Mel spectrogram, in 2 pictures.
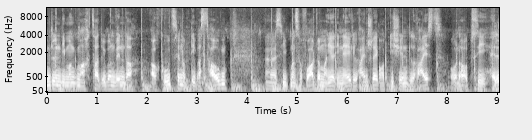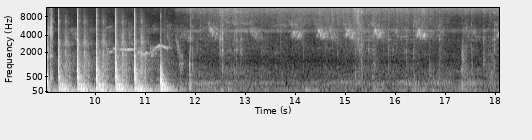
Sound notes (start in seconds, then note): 9.6 loud banging; 11.7 birdsong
